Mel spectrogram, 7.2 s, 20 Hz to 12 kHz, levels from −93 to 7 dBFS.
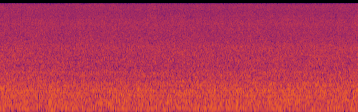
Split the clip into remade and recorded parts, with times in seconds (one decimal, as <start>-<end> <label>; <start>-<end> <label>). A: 0.0-5.5 recorded; 5.5-6.6 remade; 6.6-7.2 recorded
